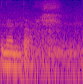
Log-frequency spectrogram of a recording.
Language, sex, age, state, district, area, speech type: Malayalam, female, 30-45, Kerala, Alappuzha, rural, spontaneous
